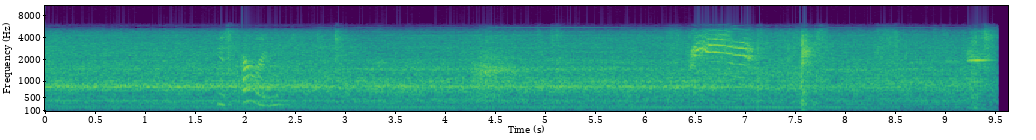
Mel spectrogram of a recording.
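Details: Odie the cat meows while people play around with it, giving several drawn-out, wavering meows spread across the recording over a steady indoor hum, with human voices in the background.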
